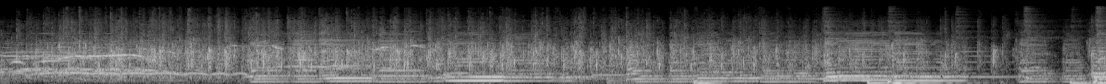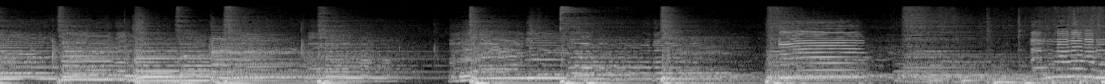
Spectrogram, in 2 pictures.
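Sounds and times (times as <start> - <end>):
audience applause welcoming a performer on his birthday at a concert: 0.0 - 12.5, 13.3 - 15.9
instrumental music: 2.4 - 22.1.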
